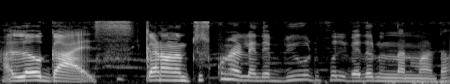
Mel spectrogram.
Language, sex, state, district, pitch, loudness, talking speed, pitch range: Telugu, male, Andhra Pradesh, Annamaya, 185 Hz, -17 LUFS, 105 wpm, 160-205 Hz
